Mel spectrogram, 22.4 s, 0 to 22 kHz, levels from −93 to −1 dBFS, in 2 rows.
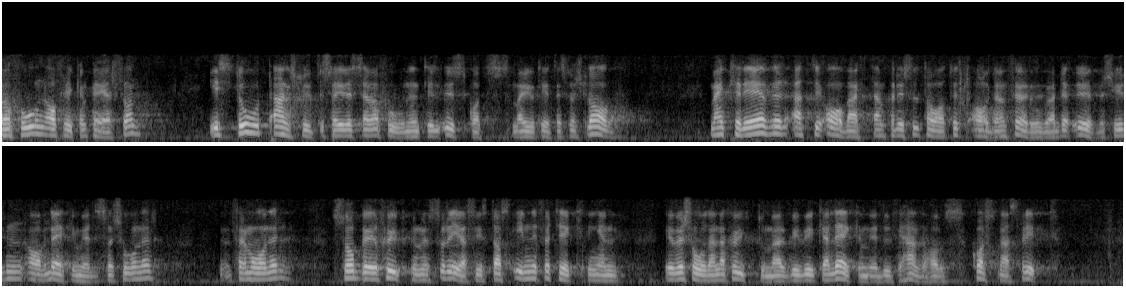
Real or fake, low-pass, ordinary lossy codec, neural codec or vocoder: fake; 5.4 kHz; Opus, 16 kbps; codec, 16 kHz in and 24 kHz out, 2.2 kbps, FireRedTTS-2 codec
